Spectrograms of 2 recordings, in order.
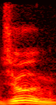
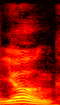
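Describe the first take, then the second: First: The name begins with a J sound. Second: The name begins with a Y sound. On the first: This is the name used dismissively about this movie. The speaker calls it wrong. "here I'm fucking calling it Jung because fuck this" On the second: This is the name used in a serious discussion. The speaker calls it right. "sure, I'd call it Young"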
